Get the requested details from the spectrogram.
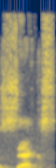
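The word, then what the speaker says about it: sechs: ठीक है, 3 को ड्राई बोला जाता है, 4 को फियर बोला जाता है, 5 को फिन्फ बोला जाता है, 6 को जैक्स बोला जाता है, 7 को जीवन बोला जाता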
